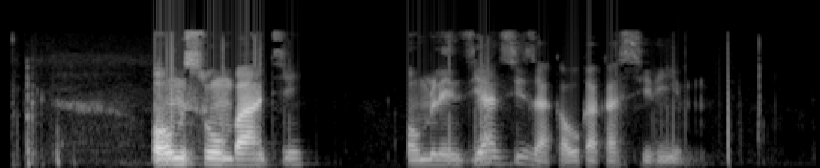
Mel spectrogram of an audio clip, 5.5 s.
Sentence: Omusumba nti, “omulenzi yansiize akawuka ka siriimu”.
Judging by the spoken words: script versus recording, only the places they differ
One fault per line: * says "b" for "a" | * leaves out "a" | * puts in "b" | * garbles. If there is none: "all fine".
all fine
